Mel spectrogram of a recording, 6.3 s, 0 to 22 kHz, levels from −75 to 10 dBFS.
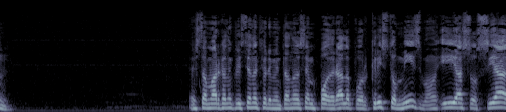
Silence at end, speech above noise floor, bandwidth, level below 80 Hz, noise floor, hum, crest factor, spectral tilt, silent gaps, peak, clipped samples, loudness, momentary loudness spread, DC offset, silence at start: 0 s; 34 dB; 15 kHz; -62 dBFS; -57 dBFS; none; 18 dB; -4.5 dB/octave; none; -6 dBFS; under 0.1%; -24 LUFS; 5 LU; under 0.1%; 0 s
